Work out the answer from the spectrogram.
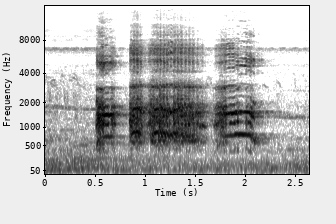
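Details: Strange-sounding crow from a Linh Kê chicken: a rough, raspy phrase in three loud segments, slightly distant, over a faint background hum.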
